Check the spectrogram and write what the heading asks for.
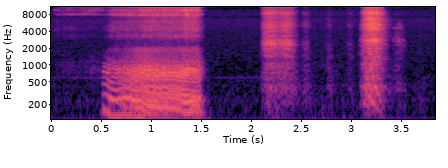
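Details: A long, rattling, buzzy inhaled snore followed by two shorter, softer snorting breaths from a sleeping Shih Tzu dog: snoring.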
